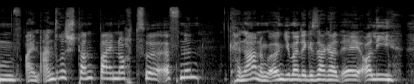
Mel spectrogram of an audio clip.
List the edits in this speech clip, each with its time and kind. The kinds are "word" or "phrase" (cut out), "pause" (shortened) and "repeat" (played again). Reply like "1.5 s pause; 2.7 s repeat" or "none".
none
